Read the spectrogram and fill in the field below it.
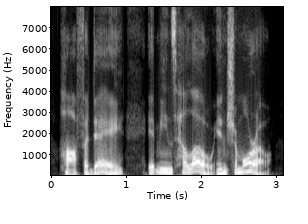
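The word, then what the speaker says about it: Håfa adai: Ha adai pronounced ha a day.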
